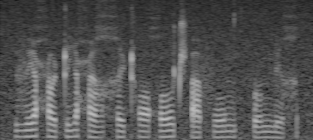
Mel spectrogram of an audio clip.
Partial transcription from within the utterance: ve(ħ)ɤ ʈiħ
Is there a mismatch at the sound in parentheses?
no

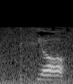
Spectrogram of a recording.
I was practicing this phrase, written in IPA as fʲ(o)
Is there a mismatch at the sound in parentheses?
yes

